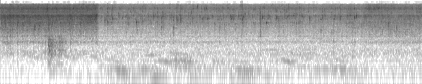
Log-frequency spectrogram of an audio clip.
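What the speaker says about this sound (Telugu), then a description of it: "ఎర్రగడ్డలు అయితే బాగా ఫ్రై అవ్వాలండి, కొంచెం రెడ్డిష్గా రావాలి ఇవంతా" Onions frying in hot oil with whole spices for chicken biryani, a steady close sizzle and hiss throughout, louder in the first second and a half then settling into an even crackle.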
